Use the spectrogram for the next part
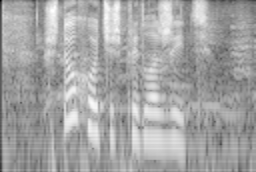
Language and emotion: Russian, neutral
